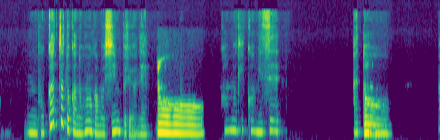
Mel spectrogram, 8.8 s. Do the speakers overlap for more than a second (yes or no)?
no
